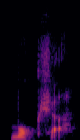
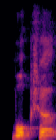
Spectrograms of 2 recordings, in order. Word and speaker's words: moksha: true self as true self, this is called moksha. Moksha. And moksha is liberation from the cycle of samsara. It is, it's spelled M-O, it's probably K, I guess in English it would be S-H.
